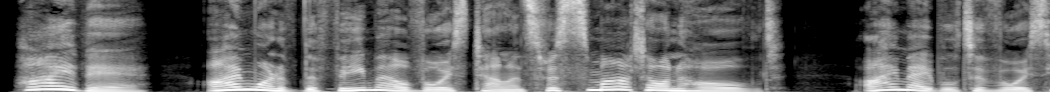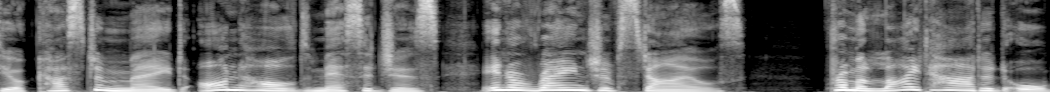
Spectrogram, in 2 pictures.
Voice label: FEMALE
